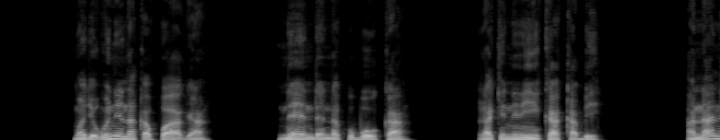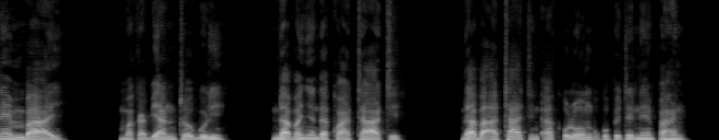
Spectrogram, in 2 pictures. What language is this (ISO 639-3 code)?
mgv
